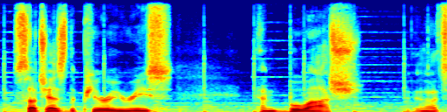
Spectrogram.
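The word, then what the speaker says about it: Buache: existence of maps such as the Pirase and Bash and that's spelled B U A C H E and parenthesis.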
